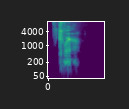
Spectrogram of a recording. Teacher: There's a way to say come here that's like come here. Technically speaking, we drop the H. Maybe it goes into vocal fry.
